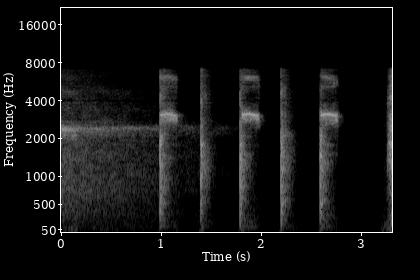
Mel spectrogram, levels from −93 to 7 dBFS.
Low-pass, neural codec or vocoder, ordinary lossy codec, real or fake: 7.2 kHz; codec, 44.1 kHz, 7.8 kbps, DAC; none; fake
